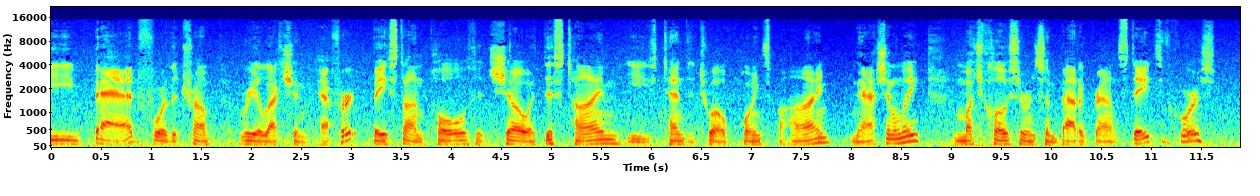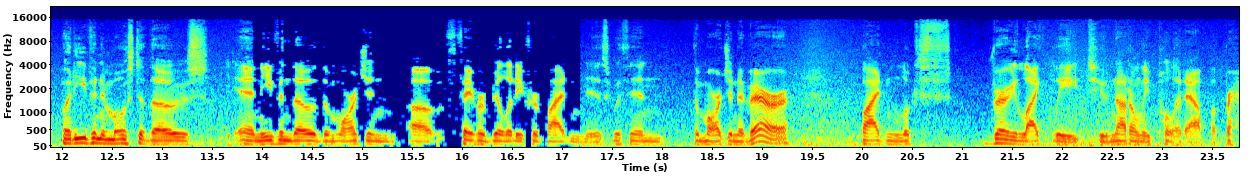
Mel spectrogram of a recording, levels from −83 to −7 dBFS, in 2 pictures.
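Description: From 13.92 to 17.19 s, after "in most of those" and before "is within the margin", overdone noise removal sets in: bands near the noise estimate are cut hard, so the room noise collapses into twinkling specks and the quieter speech detail goes with them.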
